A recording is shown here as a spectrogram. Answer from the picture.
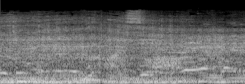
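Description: Loud rock song with yelled vocals, a recorded track played over the hall's sound system for a lip-sync act.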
